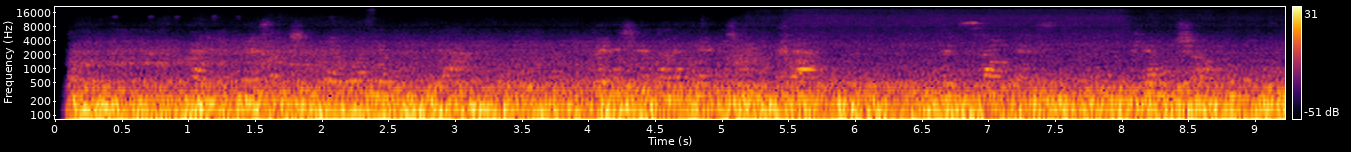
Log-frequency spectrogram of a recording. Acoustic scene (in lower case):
subway train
